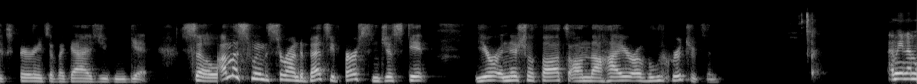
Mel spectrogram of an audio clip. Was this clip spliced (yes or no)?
yes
